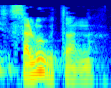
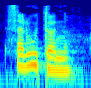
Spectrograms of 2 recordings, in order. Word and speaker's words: saluton: Alors, tout d'abord, justement, pour se saluer, pour dire bonjour, on dit « saluton ». – Saluton. – Voilà. Donc, tu pourras remarquer qu'on met l'accent sur l'avant-dernière syllabe. C'est pour la beauté de la langue.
